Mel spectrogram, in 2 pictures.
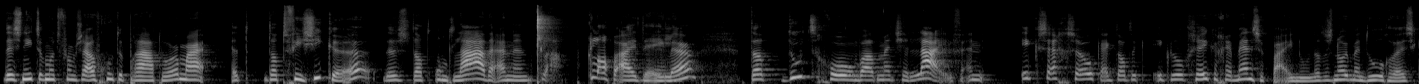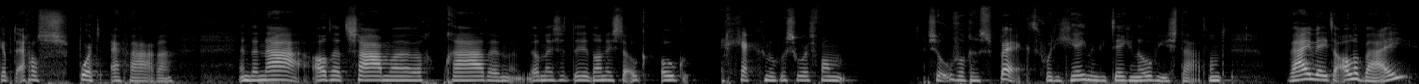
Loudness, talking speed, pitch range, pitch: -30 LUFS, 175 wpm, 185-220 Hz, 195 Hz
